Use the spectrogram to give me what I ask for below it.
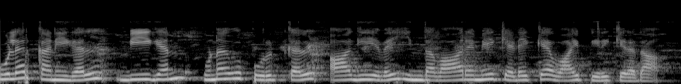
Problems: constant background noise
